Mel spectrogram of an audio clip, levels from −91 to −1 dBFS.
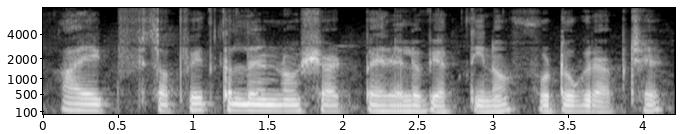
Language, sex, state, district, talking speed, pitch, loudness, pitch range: Gujarati, male, Gujarat, Navsari, 140 wpm, 120 Hz, -15 LUFS, 115-130 Hz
